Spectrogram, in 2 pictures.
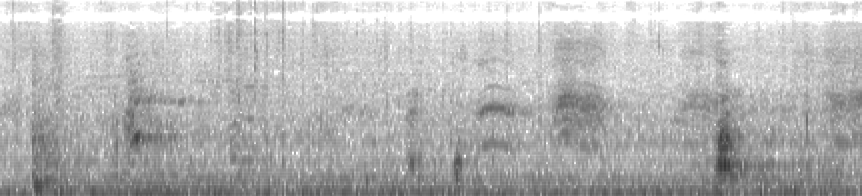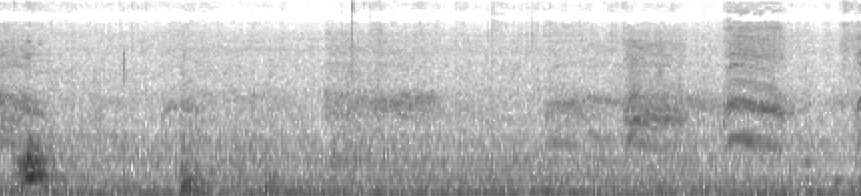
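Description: Crows cawing off and on, short arched calls, with two louder sharp calls near the middle, over a steady low background rumble.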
